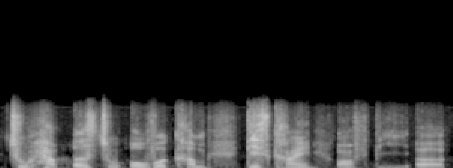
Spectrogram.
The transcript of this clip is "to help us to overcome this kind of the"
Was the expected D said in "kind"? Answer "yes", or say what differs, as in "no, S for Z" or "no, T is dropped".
no, D is dropped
